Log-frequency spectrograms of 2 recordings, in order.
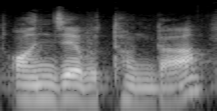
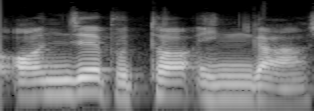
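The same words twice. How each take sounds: First: 언제부턴가 with 터인 merged into one syllable 턴; contracted form. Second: Said in the usual way. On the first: Shown as a demonstration. Teacher showing learners the shortened form, 언제부턴가 contracted to 턴. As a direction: say 언제부턴가 short, running 부터인가 together as 부턴가. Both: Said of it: "make it short".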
